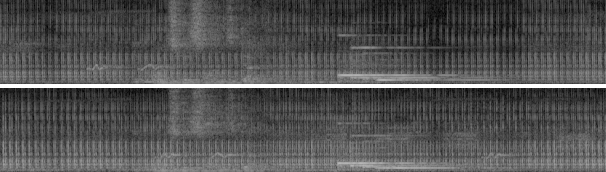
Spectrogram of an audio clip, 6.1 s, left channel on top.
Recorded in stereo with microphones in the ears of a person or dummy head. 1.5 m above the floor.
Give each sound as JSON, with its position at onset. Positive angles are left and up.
{"t": 1.3, "sound": "a man speaking", "side_deg": 20, "distance_m": 3.0}
{"t": 3.4, "sound": "a ringtone", "side_deg": -50, "distance_m": 2.5}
